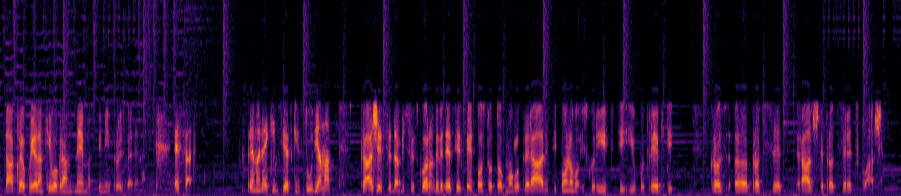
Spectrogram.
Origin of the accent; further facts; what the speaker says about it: Bosnia & Herzegovina; kod nas u Bosni i Hercegovini otpad je problem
